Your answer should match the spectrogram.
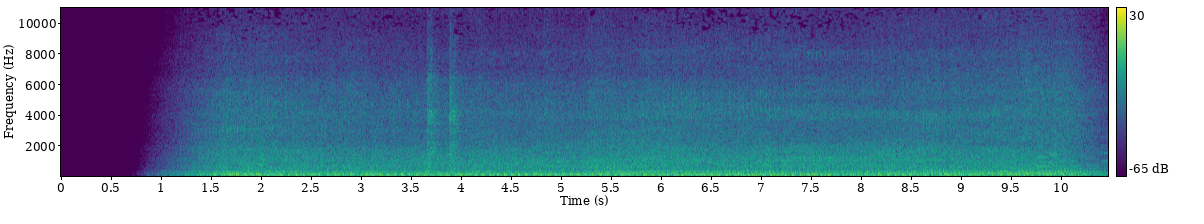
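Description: City street traffic noise: a steady mix of car engines and tyres with a low engine hum, fading in about a second in.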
